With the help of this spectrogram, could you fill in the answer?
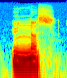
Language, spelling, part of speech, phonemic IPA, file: French, noce, noun, /nɔs/, Fr-noce.ogg
- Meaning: 1. wedding 2. wedding party, reception 3. party, knees-up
